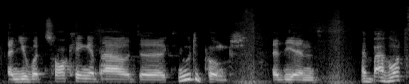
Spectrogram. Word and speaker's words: Knutepunkt: Knutepunkt. See, that's easy for you to say. But, Yeah, but it's Norwegian.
